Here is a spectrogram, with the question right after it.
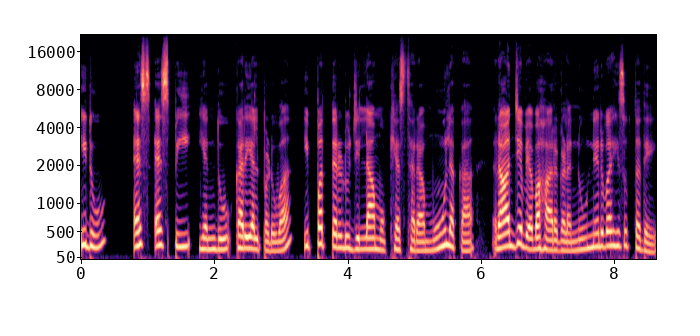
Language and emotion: Kannada, neutral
